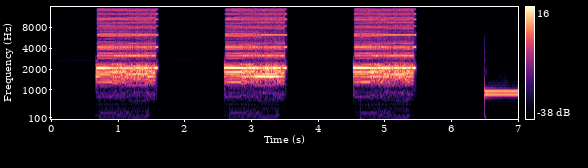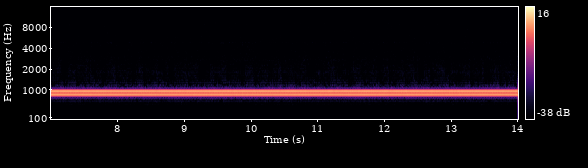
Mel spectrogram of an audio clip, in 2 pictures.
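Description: Emergency Alert System tones. Three one-second bursts of SAME digital header data come about a second apart. Then, about a second after the last burst, the steady two-tone EAS attention signal (853 and 960 Hz) starts and holds.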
